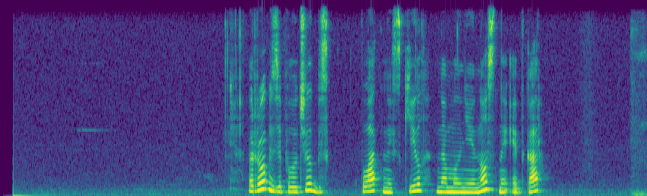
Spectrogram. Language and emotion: Russian, neutral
